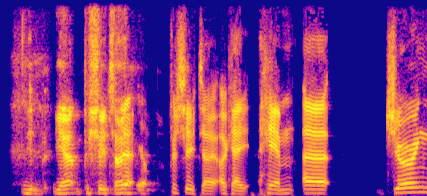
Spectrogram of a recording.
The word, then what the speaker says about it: Picciuto: I would say my intros and outros inspired by, I don't know how to pronounce his second name, David Picciuto. Yeah, Picciuto.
